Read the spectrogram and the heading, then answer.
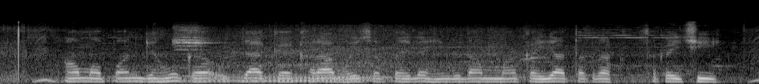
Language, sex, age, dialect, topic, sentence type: Maithili, male, 31-35, Bajjika, agriculture, question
